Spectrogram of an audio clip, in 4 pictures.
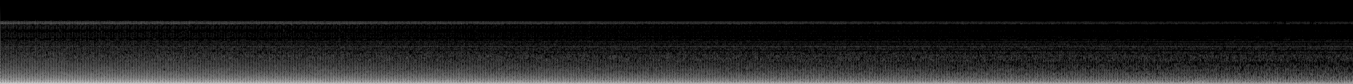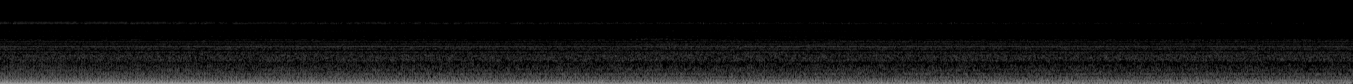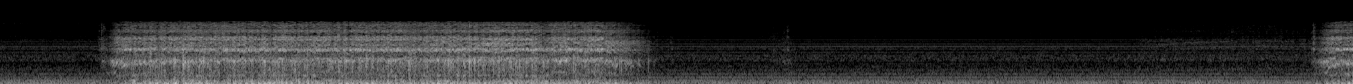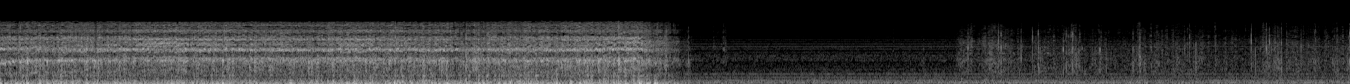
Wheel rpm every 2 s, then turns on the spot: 0, 0, 0, 0, 0, 0, 0, 0, 0, 0, 0, 0, 0, 10, 130, 160, 80, 0, 0, 10, 130, 160, 160, 70, 0, 0, 0.
none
